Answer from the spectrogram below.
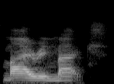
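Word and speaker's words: Mirin Max: Um, it's it's short for well, it's it's meant to be pronounced Myrin Max, but not a lot of people get the reference.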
